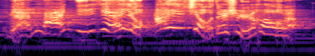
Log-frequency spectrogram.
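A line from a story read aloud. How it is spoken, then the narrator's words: Loud laughter. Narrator (Chinese): 他大笑道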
